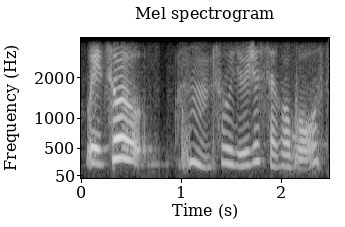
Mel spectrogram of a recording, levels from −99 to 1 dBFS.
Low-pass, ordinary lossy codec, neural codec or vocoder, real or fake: 3.6 kHz; none; none; real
